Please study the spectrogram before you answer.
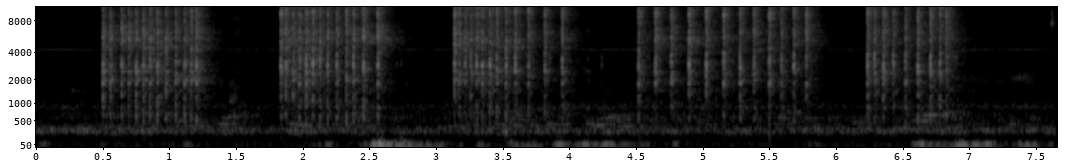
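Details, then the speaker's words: Rapid sharp ratcheting clicks in five bursts as a patient dials her first Mounjaro dose on an injection pen for weight loss, needle attached; injection pen dose dial clicks. "And then we'll attach my needle. Like that. I'll dial in my dose."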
